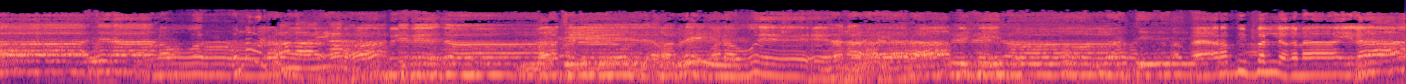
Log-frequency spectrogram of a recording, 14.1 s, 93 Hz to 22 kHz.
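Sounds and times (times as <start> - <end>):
low held drone tone: 0.0 - 12.0
men chanting: 0.0 - 14.0.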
